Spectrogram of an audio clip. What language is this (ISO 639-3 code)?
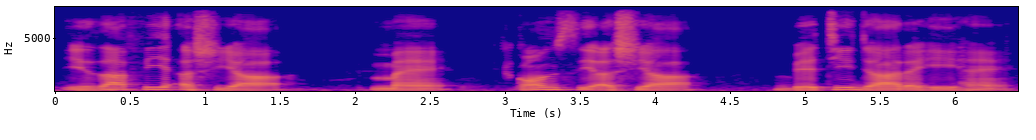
urd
